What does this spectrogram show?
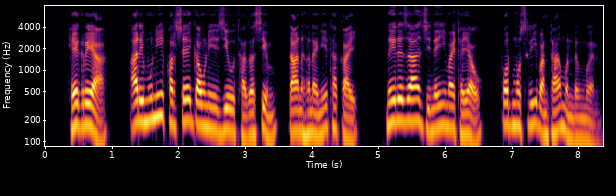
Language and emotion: Bodo, neutral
